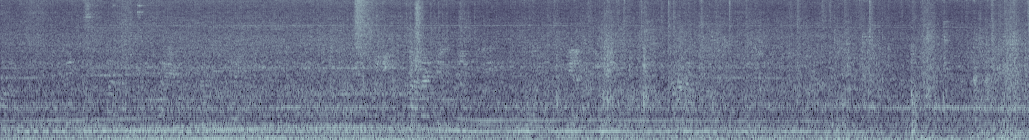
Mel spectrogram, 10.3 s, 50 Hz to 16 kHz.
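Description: Volvo B5LH hybrid double-decker bus heard from inside the lower deck while driving: a deep drivetrain rumble with a steady whine that rises a little and falls back a few seconds in.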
